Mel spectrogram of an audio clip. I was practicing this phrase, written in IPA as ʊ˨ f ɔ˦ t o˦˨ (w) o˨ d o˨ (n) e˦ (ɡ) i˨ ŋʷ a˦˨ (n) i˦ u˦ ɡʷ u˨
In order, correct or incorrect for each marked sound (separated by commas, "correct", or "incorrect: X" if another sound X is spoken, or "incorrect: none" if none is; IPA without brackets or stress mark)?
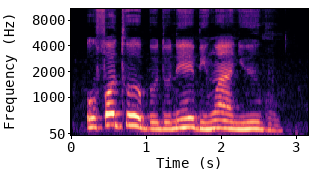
incorrect: b, correct, incorrect: b, incorrect: ɲ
